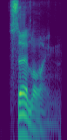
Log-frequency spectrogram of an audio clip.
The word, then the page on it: sirloin: British English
